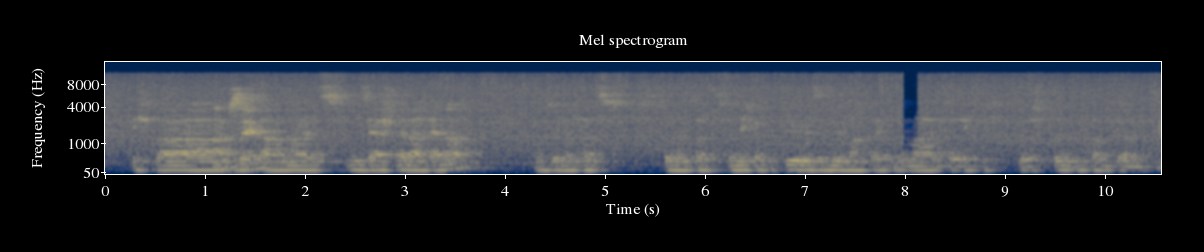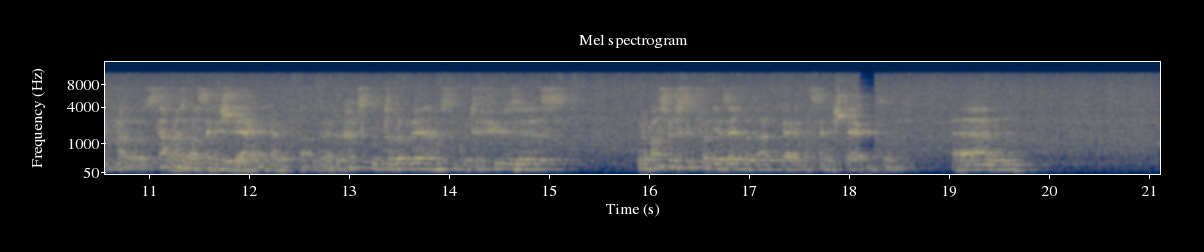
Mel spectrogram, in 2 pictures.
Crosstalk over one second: present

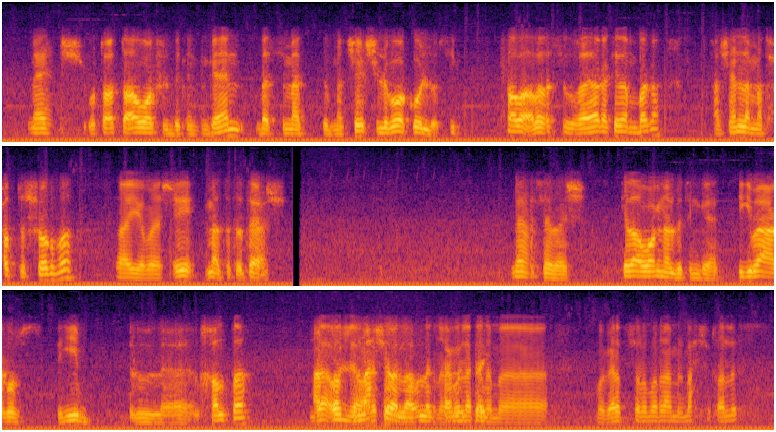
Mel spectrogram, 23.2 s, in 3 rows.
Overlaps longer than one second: present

